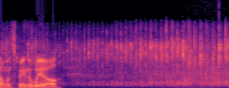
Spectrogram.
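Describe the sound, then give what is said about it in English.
A prize wheel spins with a rapid, rattling run of clicks that keeps an even, fast rhythm. A short burst of voice comes just before the ticking starts. “Oh, someone's spinning the wheel.”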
